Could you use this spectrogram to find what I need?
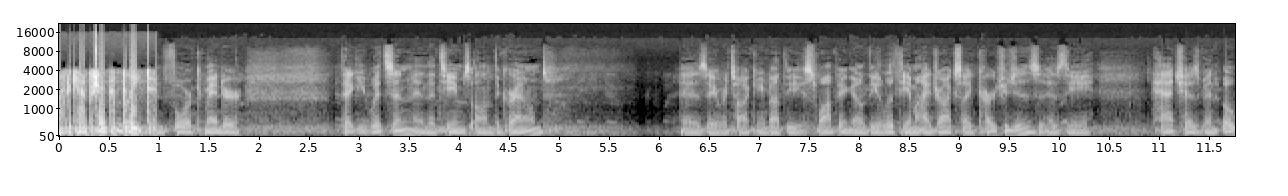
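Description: A man speaks through a crackly radio link.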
